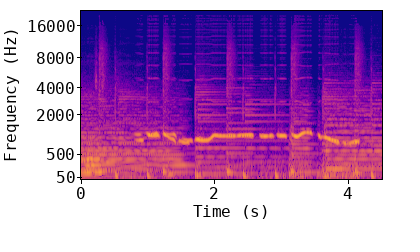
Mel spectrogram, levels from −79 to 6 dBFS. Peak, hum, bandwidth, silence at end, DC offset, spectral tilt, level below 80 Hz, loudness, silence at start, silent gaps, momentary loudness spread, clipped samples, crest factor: -6 dBFS; none; over 20 kHz; 0 s; 0.4%; -5.5 dB/octave; -34 dBFS; -18 LUFS; 0 s; none; 5 LU; under 0.1%; 14 dB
